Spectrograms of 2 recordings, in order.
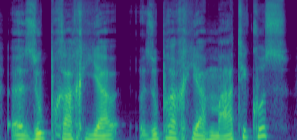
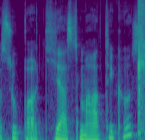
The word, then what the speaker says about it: suprachiasmaticus: Wenn ich das richtig mir angelesen habe, ist das der Nucleus suprachiasmaticus, falsch ausgesprochen. – Ja, suprachiasmaticus.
